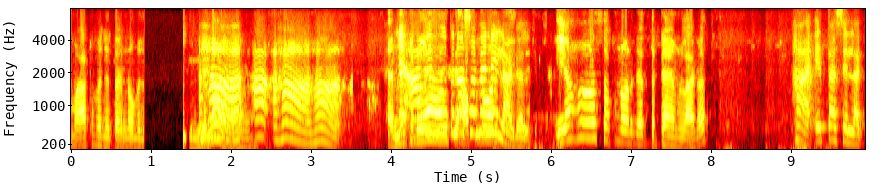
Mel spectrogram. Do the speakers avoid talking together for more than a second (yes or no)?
no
